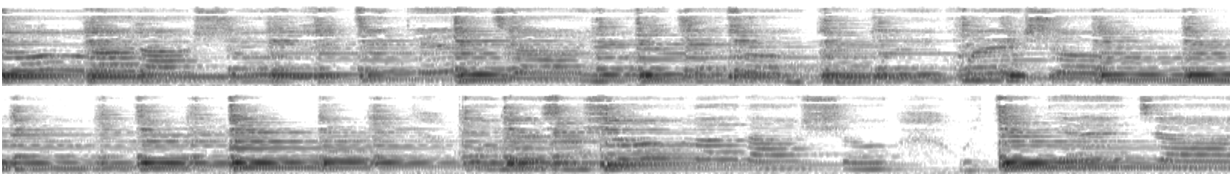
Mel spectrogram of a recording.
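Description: Ukulele strummed in a steady rhythm, with a woman singing along to it. The playing thins out briefly just before the end, then the strumming picks up again.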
